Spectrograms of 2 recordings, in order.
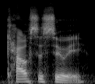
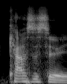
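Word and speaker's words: causa sui: It's called Kausasui, and it's Latin. Kausasui. Kausasui. I had to look at the pronunciation.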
